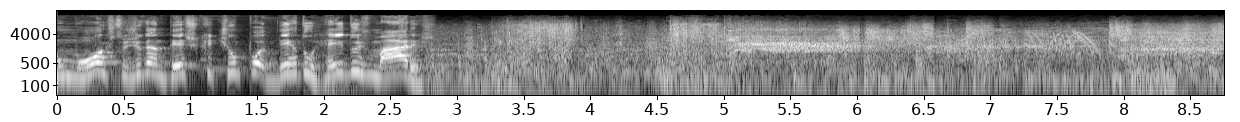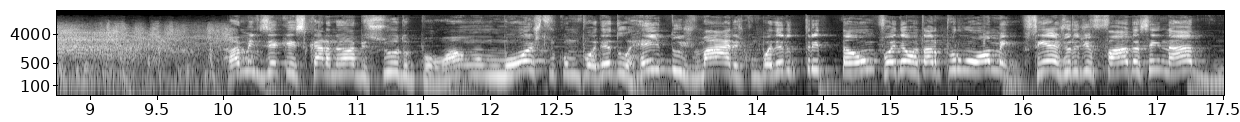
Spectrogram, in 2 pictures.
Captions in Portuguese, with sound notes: um monstro gigantesco que tinha o poder do rei dos mares. [grito] [trovões] Vai me dizer que esse cara não é absurdo, pô! Um monstro com o poder do rei dos mares, com o poder do Tritão foi derrotado por um homem, sem ajuda de fada, sem nada.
